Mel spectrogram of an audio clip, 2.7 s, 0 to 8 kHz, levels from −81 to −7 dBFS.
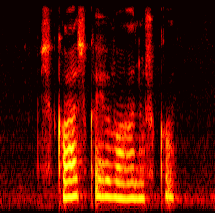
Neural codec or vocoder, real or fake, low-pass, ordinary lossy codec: vocoder, 22.05 kHz, 80 mel bands, HiFi-GAN; fake; 7.2 kHz; none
